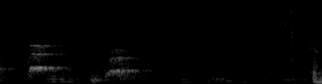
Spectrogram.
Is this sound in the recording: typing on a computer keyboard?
no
